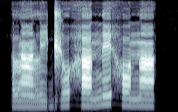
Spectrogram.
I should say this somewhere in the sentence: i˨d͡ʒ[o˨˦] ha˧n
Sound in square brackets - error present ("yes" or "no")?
no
